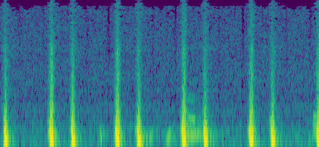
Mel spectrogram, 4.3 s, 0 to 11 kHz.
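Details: Steady paired lub-dub heartbeat at about 67 beats a minute with regular rhythm, as heard through a stethoscope over the heart; normal first and second heart sounds produced by valve closure.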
